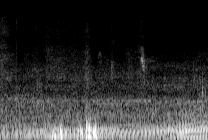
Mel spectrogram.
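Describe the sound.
Cars driving past on a street on a sunny day make a steady, low rumble of traffic that swells slightly at times. No one speaks.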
